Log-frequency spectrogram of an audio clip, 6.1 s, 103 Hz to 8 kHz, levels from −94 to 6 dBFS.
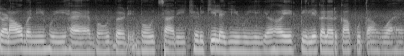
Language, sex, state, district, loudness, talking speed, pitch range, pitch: Hindi, female, Chhattisgarh, Bilaspur, -22 LUFS, 195 wpm, 155-165 Hz, 160 Hz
